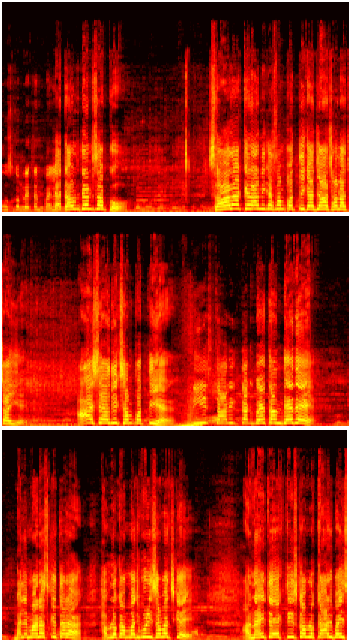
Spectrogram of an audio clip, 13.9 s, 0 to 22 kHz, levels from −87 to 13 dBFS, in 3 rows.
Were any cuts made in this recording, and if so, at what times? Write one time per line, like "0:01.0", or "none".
0:07.0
